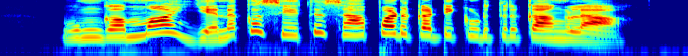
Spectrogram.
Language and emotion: Tamil, surprised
